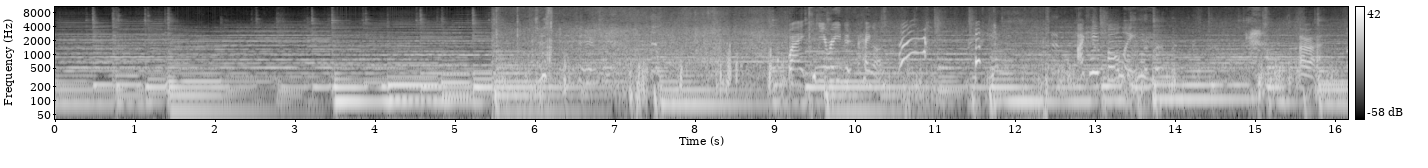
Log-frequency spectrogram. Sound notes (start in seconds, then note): 10.5 fake scream; 14.9 laughing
